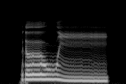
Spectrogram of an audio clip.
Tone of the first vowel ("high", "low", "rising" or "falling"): high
